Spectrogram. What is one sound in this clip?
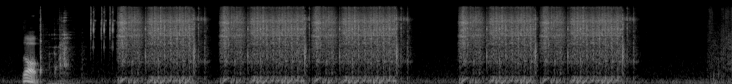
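An impact wrench whirs in short bursts, loosening wheel nuts.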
